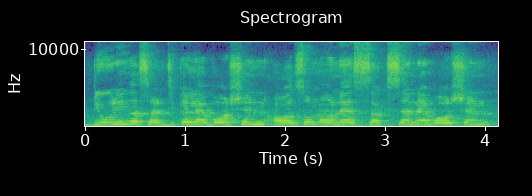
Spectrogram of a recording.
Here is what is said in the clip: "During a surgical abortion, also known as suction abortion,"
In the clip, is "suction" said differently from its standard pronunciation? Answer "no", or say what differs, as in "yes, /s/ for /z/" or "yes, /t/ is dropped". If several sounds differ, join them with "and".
yes, /s/ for /ʃ/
